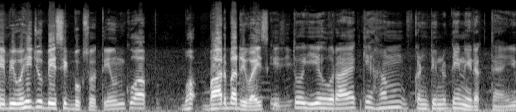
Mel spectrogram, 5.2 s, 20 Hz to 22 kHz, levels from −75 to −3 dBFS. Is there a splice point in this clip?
yes; 1 cut; at 2.8 s

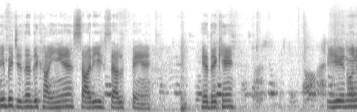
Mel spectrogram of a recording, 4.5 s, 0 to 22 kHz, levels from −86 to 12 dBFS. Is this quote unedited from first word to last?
yes; 0 cuts

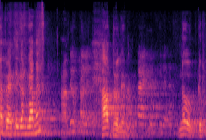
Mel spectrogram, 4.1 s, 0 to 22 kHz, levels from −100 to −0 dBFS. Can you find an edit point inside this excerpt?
no; 0 cuts

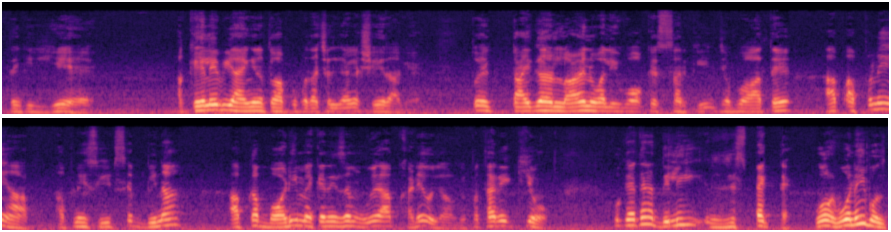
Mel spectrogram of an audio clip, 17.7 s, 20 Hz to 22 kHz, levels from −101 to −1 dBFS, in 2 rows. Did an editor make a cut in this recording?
no; 0 cuts

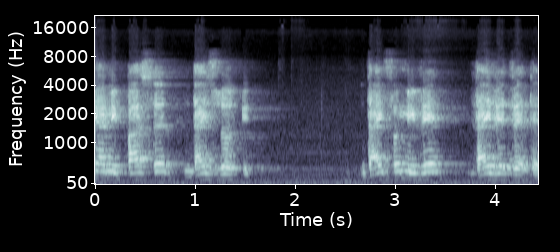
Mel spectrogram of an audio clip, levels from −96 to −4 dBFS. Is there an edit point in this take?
no; 0 cuts

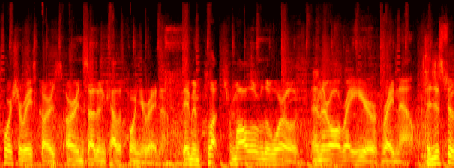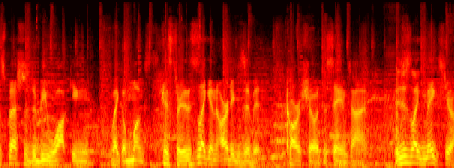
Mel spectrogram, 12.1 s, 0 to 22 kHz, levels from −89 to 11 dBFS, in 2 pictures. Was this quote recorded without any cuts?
no; 6 cuts; at 2.3 s, 4.1 s, 5.5 s, 8.1 s, 9.7 s, 11.1 s

